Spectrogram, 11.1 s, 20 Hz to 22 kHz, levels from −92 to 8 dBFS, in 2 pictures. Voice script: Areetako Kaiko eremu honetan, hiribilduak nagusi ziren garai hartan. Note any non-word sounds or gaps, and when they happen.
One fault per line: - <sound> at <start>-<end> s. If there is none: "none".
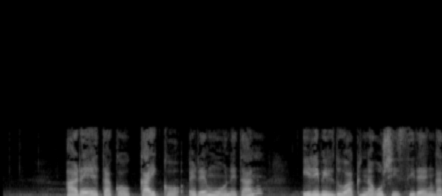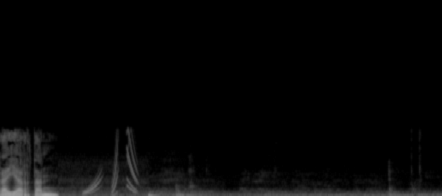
- chirp at 6.6-7.3 s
